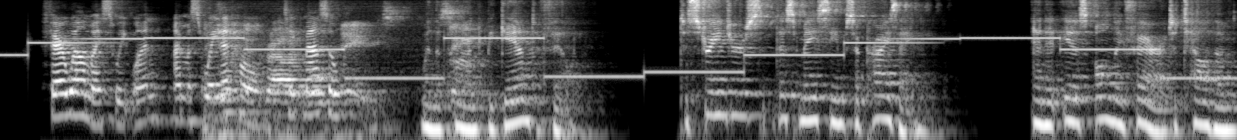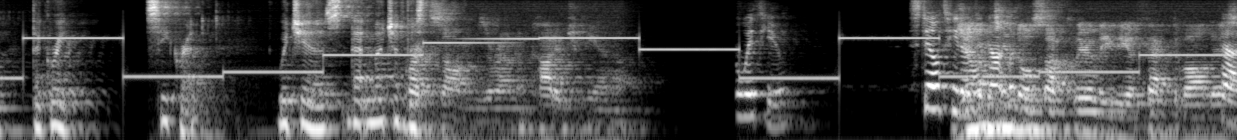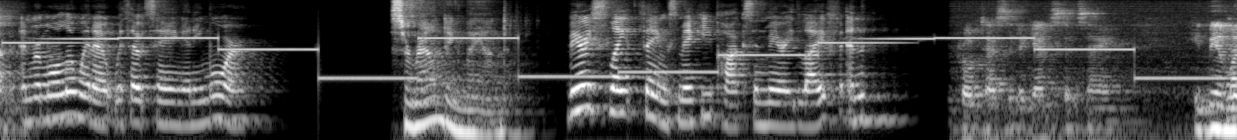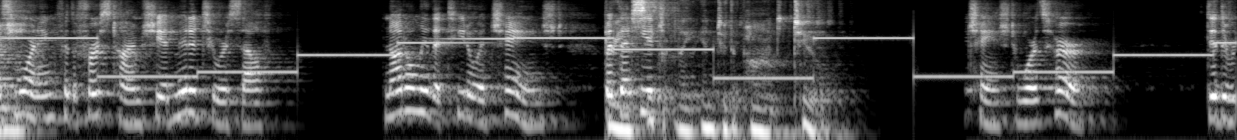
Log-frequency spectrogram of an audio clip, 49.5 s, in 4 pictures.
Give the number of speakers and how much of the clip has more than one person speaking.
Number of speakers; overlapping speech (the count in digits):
3, about 10%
